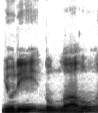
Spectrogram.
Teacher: را کو باریک کرنا ہے، را کے نیچے زیر ہے، یا مدہ ہے، ایک الف کے برابر کھینچنا ہے، لفظ اللہ کے نام سے پہلے پیش ہے، لفظ اللہ کے نام کو موٹا کرنا ہے.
